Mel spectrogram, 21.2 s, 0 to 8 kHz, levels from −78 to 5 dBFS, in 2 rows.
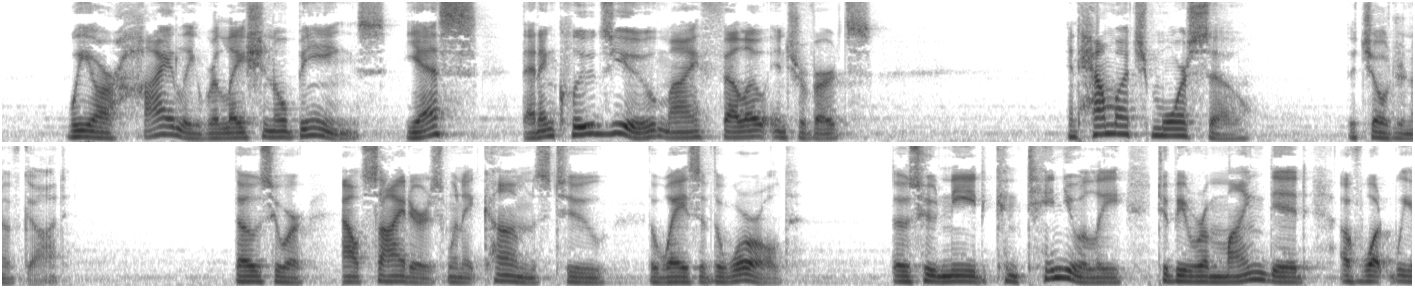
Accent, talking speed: American, 125 wpm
